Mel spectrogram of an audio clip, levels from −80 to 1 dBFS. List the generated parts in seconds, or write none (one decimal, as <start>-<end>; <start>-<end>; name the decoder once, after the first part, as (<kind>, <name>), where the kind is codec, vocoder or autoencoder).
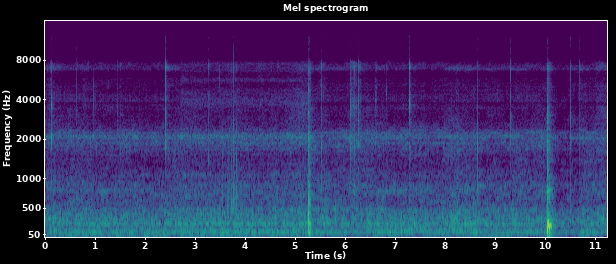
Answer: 0.0-2.7 (codec, SNAC); 5.3-11.2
